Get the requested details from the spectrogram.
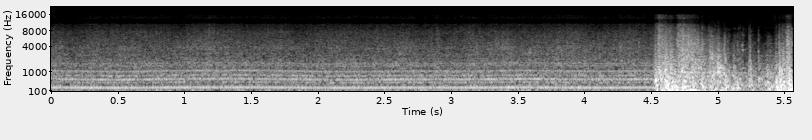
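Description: A jet ski engine hums steadily.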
